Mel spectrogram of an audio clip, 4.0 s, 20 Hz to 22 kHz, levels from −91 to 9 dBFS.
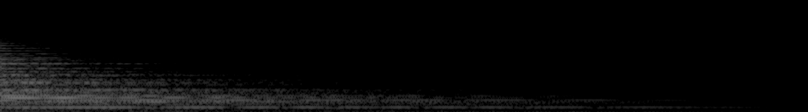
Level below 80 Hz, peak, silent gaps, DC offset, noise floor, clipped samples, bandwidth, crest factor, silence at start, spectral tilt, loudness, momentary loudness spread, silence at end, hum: -86 dBFS; -40 dBFS; none; under 0.1%; -89 dBFS; under 0.1%; 15 kHz; 20 dB; 0 s; -6 dB/octave; -57 LUFS; 16 LU; 0.75 s; 50 Hz at -75 dBFS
